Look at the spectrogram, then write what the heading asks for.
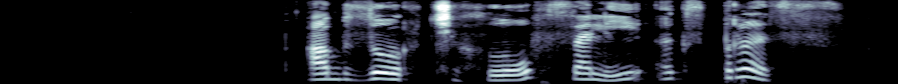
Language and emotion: Russian, positive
